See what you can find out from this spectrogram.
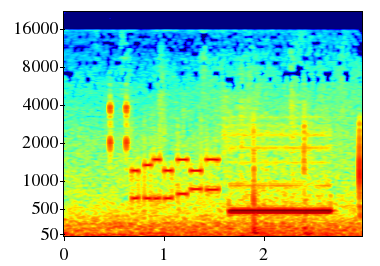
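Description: A phone at home sounds on its own: two short beeps, a quick run of keypad dialing tones, then one long steady ring tone, clear with no talking, before being answered on speaker.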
